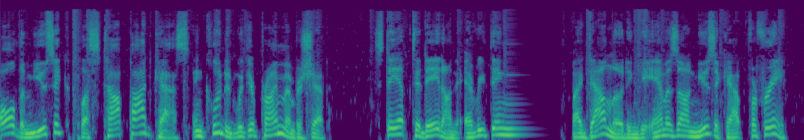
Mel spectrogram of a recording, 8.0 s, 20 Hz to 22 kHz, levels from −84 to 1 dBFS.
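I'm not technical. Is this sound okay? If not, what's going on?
No. There are two problems.

The first is overdone noise removal, and it runs through the whole clip. A noise-cleaning tool was set far too strong. It switched off narrow slices of sound wherever they resembled background hiss, and it took quieter parts of the speech with them. The background drops away and breaks up into twinkling specks.

The second is a long network dropout from about 5.07 s to 5.63 s, just after "to date on everything". For about half a second the sound turns into a fading buzz or hiss and then goes nearly quiet. The speech returns at "by downloading the", but roughly 0.54 s of it is gone for good. This was likely caused by the connection briefly losing the incoming audio, and the player filled the gap with leftover sound.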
